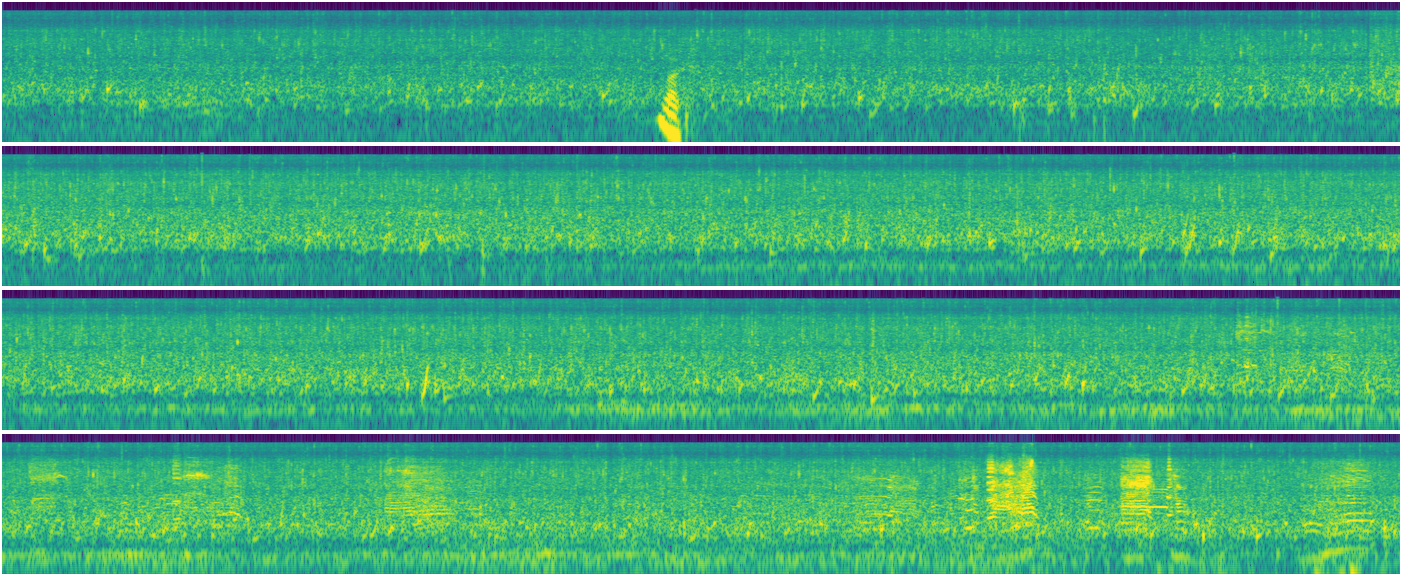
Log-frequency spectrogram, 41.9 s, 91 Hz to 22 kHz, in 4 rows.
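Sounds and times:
stream running over stones: 0.0 - 41.9
geese honking: 30.2 - 33.4, 34.3 - 35.2, 37.1 - 40.4, 41.2 - 41.9.

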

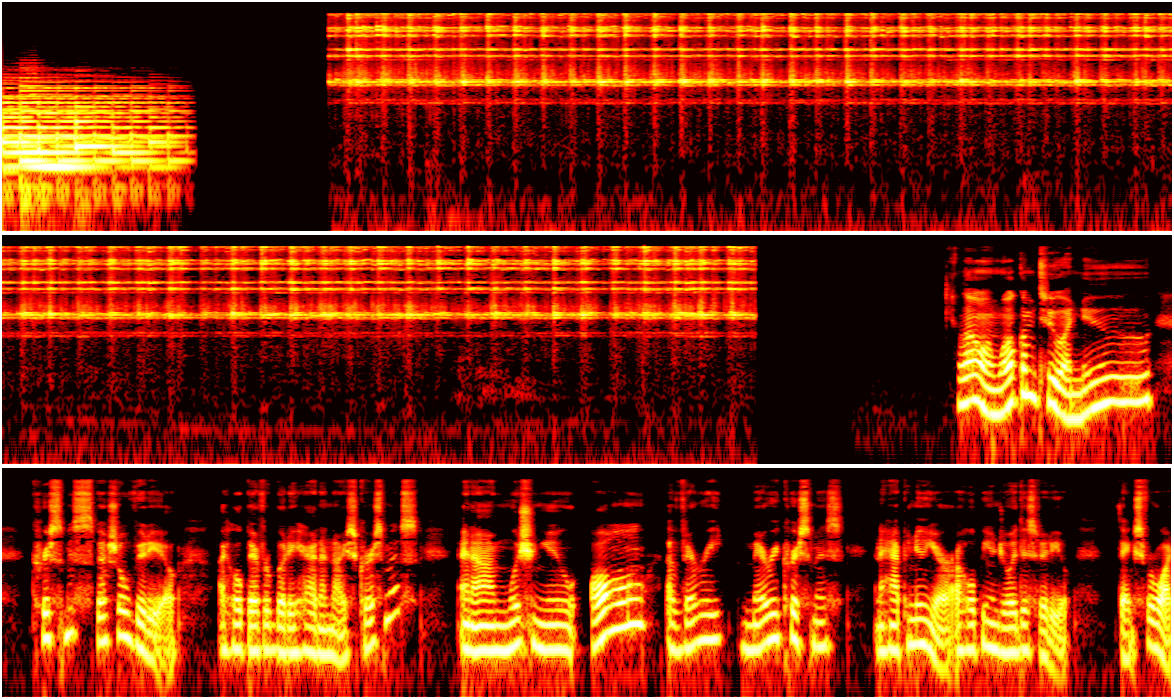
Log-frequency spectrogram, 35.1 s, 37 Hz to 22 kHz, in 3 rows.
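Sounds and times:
jingle bells shaking: 3.3 - 19.3.

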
